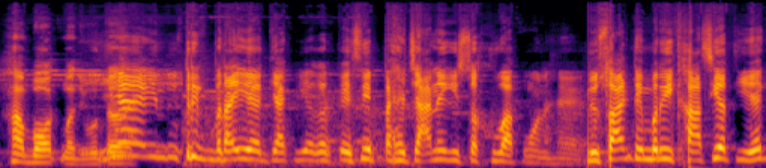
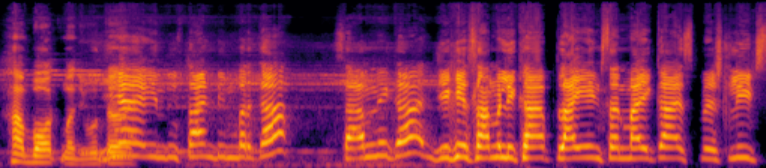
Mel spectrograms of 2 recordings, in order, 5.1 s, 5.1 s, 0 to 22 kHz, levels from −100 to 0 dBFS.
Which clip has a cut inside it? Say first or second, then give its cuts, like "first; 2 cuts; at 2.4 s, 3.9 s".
first; 2 cuts; at 1.2 s, 3.9 s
